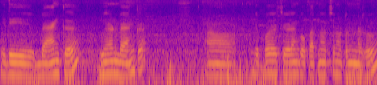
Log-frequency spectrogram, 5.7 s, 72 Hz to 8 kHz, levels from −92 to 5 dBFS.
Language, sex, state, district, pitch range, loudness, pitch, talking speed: Telugu, male, Andhra Pradesh, Krishna, 120-130 Hz, -31 LUFS, 125 Hz, 105 wpm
